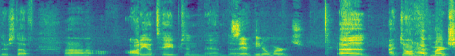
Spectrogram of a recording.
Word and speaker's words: Zampino: Zampino. It's fun because it rhymes with Gambino and Bambino.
